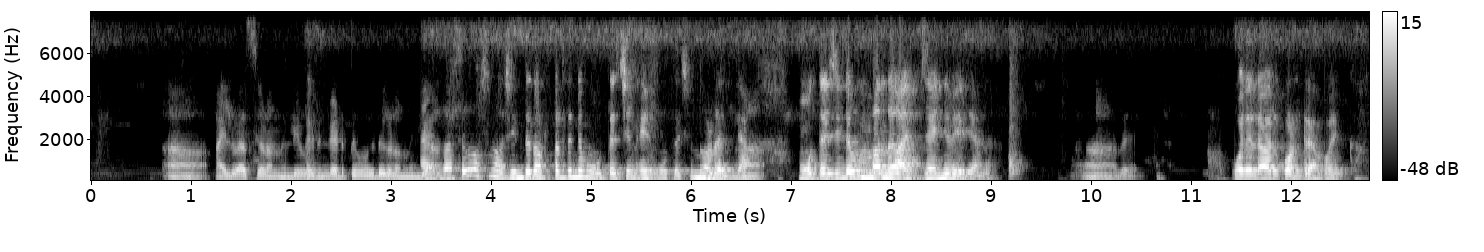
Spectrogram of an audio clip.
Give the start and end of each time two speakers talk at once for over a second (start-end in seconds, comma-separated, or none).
none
